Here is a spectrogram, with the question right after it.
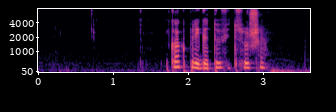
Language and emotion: Russian, neutral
